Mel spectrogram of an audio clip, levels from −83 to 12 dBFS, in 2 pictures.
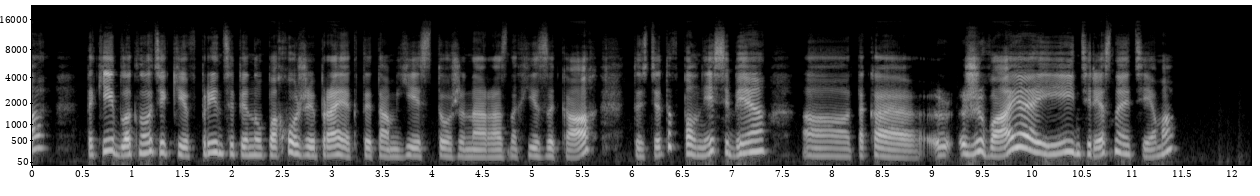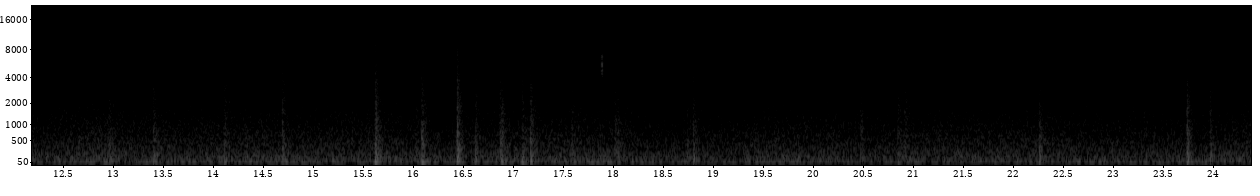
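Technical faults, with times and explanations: Nothing technical stands out in this speech recording; there's nothing here to flag.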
